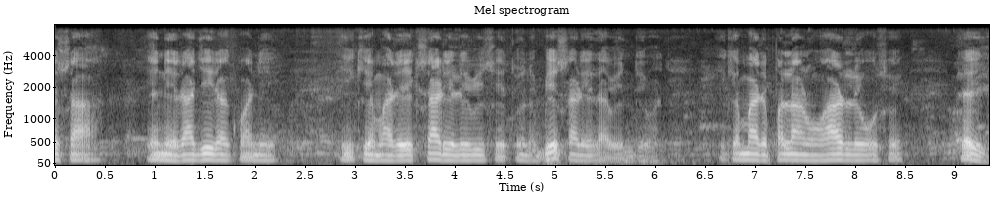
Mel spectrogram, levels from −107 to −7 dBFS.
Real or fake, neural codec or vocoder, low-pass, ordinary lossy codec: fake; vocoder, 44.1 kHz, 128 mel bands every 512 samples, BigVGAN v2; 7.2 kHz; none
